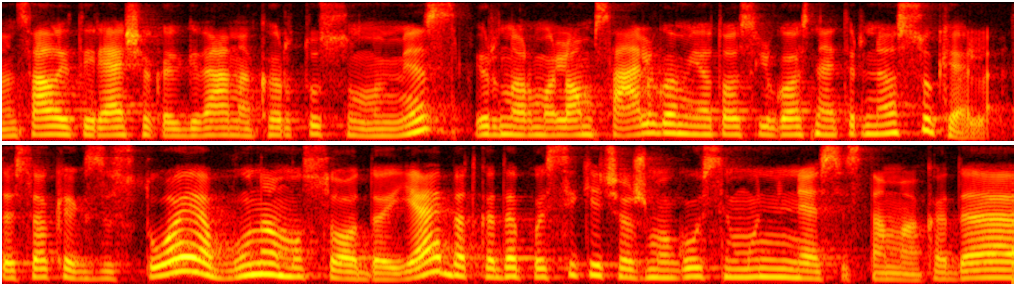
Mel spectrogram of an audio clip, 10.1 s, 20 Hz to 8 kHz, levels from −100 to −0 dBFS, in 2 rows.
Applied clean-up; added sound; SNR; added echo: none; none; none; none.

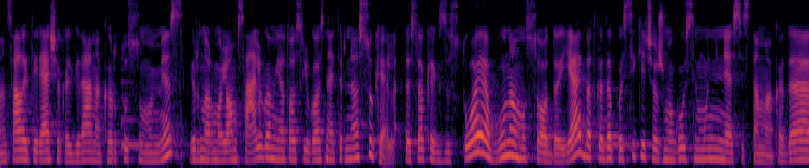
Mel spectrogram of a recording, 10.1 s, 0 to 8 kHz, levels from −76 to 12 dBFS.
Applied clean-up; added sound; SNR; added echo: none; Plucked string instrument; 20 dB; none.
